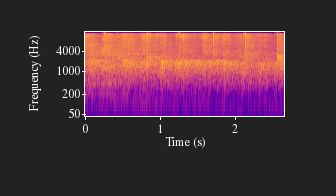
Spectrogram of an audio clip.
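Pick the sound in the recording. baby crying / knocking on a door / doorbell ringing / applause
applause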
